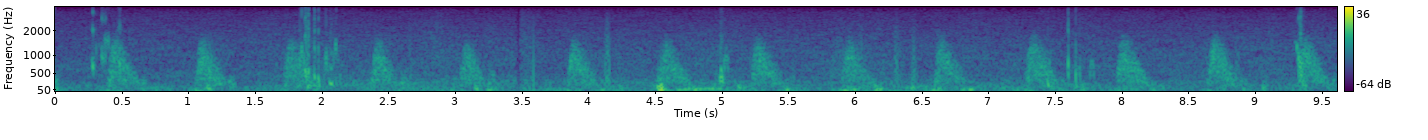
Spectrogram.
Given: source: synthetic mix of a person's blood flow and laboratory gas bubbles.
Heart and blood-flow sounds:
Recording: Doppler ultrasound of blood flow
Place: subclavian vein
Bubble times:
0.26-0.51 s: bubbles
1.80-2.18 s: bubbles
4.95-5.09 s: bubbles
7.38-7.50 s: bubbles
7.56-7.87 s: bubbles
9.29-9.43 s: bubbles
From the record:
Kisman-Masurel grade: 122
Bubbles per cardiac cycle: 1 to 2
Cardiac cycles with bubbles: 10 to 50%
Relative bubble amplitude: moderate (0.250 to 0.450)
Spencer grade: 2 (many but less than half of the cardiac periods contain bubble signals, singularly or in groups)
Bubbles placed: anywhere in the cardiac cycle

